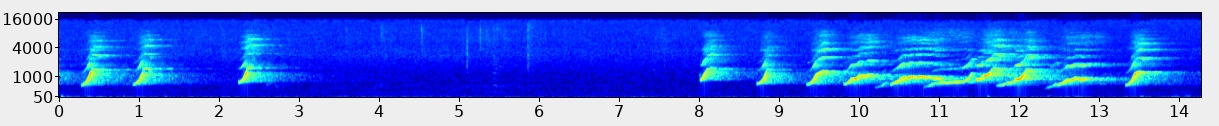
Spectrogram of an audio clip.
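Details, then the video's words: Chimpanzee in a jungle setting: three loud harmonic calls, each opening with a sharp rise and then sliding down, followed by a pause, then a dense run of overlapping, quickly repeated calls from more than one voice. "Monkey Ape Sound Effect Chimp Jungle"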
